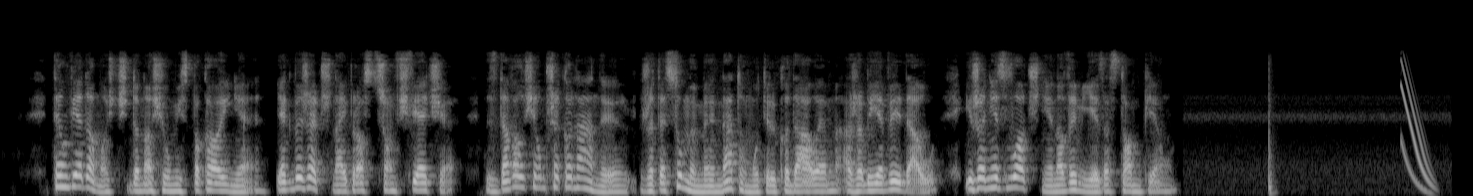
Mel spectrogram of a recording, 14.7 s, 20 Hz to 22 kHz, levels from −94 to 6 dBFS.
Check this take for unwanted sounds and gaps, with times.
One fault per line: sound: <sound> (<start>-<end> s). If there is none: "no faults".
sound: thud (12.7-12.8 s)
sound: chirp (14.0-14.4 s)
